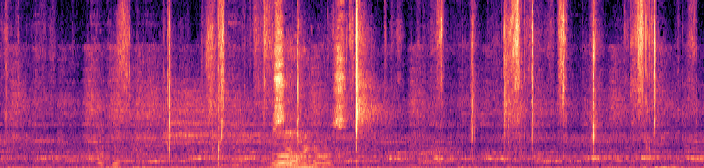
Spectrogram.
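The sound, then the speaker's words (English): A deck of playing cards being shuffled, with crisp papery flicks and a short riffling burst midway, heard under quiet conversation. “I'm just going to do a shuffle like this.”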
